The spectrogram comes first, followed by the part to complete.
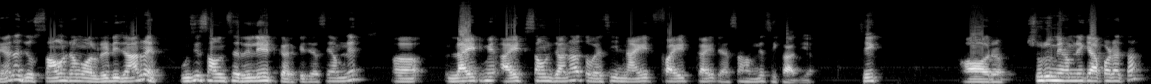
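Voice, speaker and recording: A man giving an exam-prep lecture, explaining step by step and slowly breaking words into their sounds, often checking in with "theek hai". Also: on the high side. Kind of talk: classroom-style lecture.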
